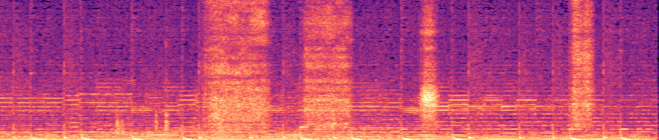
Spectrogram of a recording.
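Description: Aerosol spray can hissing in short bursts through a red straw into the corroded gear housing of an opened spinning reel, cleaning out salt corrosion. There are two longer sprays about two and three seconds in and shorter ones after, over background music with a steady beat.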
